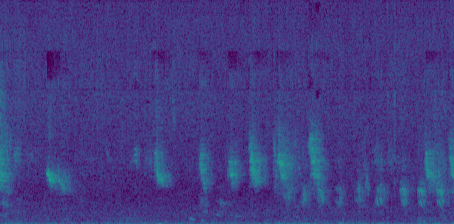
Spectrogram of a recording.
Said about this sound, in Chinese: 麻雀总是成成群结队的。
